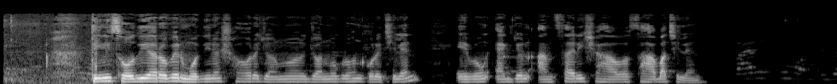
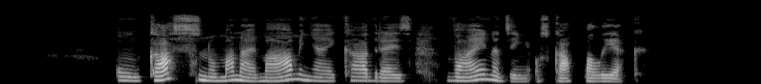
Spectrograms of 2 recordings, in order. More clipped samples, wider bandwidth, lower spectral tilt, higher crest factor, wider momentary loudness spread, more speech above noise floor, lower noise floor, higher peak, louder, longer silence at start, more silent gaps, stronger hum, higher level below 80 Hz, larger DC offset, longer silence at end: neither; about the same, 11.5 kHz vs 11 kHz; about the same, -5 dB/octave vs -5 dB/octave; second, 18 dB vs 24 dB; first, 18 LU vs 14 LU; second, 40 dB vs 54 dB; second, -56 dBFS vs -77 dBFS; about the same, 0 dBFS vs 0 dBFS; first, -17 LUFS vs -24 LUFS; second, 0.05 s vs 1.15 s; neither; neither; first, -54 dBFS vs -76 dBFS; neither; first, 1.4 s vs 1.2 s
